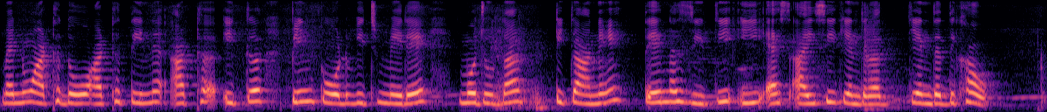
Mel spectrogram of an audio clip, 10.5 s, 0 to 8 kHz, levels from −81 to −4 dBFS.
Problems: background conversations at intervals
